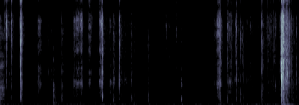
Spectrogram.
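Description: Scissors trim paper for a flower embellishment in a quiet room, giving faint, scattered snips and crisp cuts with a sharper snap near the end.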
